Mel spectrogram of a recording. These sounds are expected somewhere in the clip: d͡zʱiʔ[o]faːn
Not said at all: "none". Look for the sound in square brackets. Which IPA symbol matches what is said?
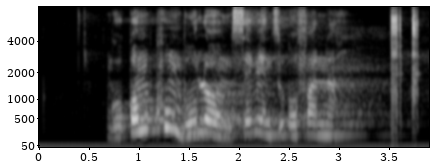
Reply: ɔ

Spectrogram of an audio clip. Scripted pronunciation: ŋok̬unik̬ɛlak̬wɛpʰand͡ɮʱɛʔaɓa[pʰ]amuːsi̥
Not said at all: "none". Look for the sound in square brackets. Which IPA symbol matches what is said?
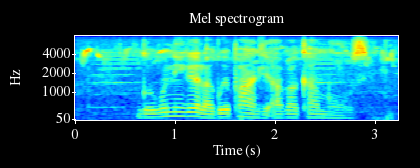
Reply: kʰ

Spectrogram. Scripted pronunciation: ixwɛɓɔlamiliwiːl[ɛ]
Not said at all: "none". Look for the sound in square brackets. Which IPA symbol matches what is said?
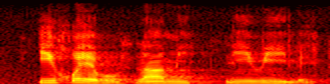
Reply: ɛ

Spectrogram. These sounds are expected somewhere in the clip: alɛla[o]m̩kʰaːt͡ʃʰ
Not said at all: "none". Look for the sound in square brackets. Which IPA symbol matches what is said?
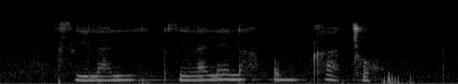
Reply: u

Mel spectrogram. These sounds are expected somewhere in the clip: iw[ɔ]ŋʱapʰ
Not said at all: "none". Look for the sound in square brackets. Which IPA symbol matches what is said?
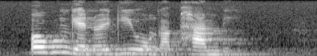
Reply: ɔ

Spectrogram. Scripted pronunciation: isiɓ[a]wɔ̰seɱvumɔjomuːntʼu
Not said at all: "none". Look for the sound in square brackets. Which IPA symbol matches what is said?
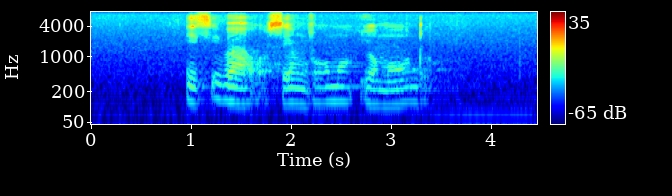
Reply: a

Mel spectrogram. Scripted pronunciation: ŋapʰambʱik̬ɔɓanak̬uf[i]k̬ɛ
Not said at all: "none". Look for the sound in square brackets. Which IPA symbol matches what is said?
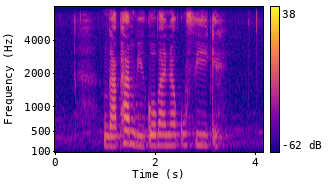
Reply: iː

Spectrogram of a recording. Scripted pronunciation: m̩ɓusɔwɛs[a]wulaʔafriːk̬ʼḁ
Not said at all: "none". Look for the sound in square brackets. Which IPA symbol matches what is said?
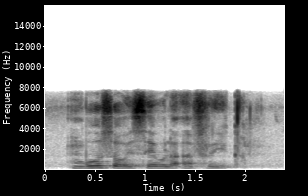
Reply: e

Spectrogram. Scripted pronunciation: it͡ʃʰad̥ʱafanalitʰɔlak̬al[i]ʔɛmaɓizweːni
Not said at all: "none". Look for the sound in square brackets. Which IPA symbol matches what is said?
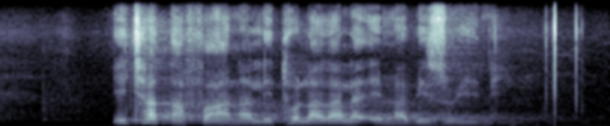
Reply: a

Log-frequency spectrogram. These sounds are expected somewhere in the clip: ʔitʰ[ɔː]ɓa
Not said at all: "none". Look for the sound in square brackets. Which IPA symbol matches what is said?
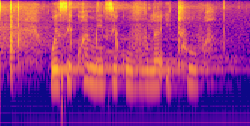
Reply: uː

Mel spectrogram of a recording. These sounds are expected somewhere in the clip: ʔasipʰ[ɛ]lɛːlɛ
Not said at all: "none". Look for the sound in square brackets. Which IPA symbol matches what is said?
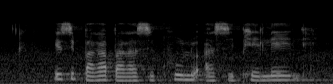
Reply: ɛ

